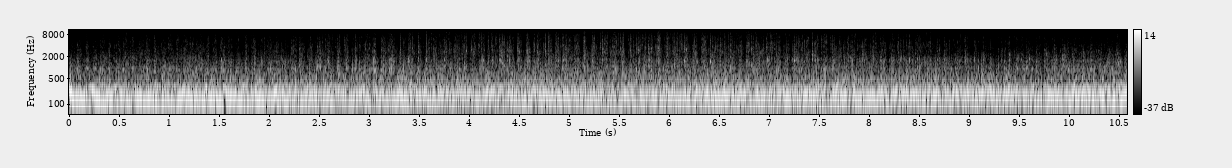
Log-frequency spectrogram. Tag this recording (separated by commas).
Medium engine (mid frequency), Vehicle, Engine, Idling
